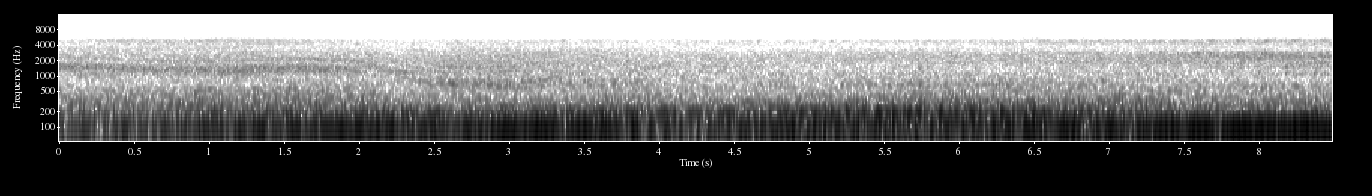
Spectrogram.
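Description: A motor vehicle's engine running at a steady idle: an even low hum that grows gradually louder.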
